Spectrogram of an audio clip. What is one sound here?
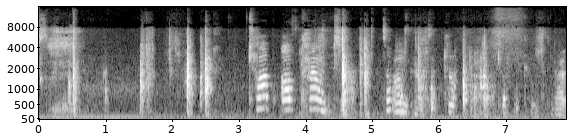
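Wooden blocks clatter and knock together.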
